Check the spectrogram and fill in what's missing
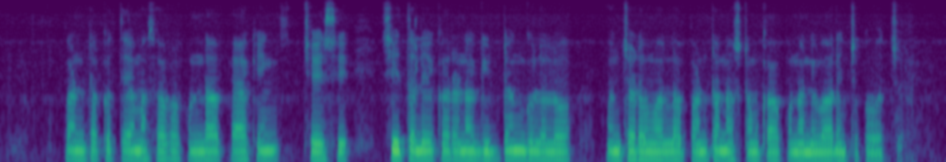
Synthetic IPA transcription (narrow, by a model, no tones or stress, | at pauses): pɐɳʈɐkut̪ɛːmɐsɔːkɐkuɳɖaːpaːkiŋɡs | t͡ʃe̞ːsi | ʃiːt̪ɐliːkɐɾɐɳɐɡiɖːɐŋɡulɐlo̞ː | uɲt͡ʃɐɽɐmʋɐlːɐpɐɳʈɐnɐʂʈɐmkaːkuɳɖɐniʋaːɾiɲt͡ʃukɔːʋɐt͡ʃːu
